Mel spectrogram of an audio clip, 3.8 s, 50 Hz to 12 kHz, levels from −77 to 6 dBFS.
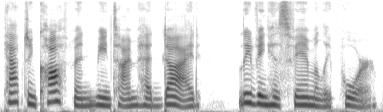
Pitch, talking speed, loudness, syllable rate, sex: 195 Hz, 140 wpm, -21 LUFS, 4.7 syllables/s, female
